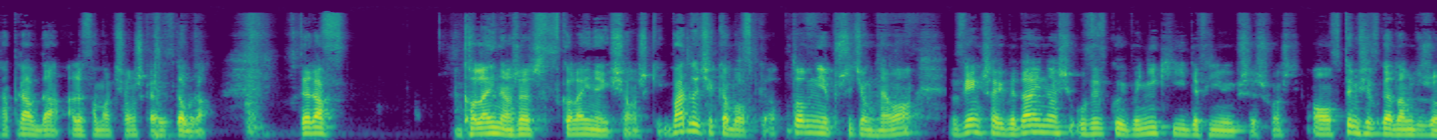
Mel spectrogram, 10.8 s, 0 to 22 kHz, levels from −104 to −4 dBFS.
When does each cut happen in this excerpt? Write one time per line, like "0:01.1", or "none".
0:07.1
